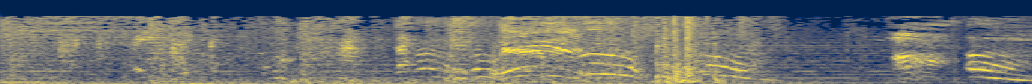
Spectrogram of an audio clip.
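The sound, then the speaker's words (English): Heavy, repeated banging on a gate by people who look like Hebrews: a string of loud booming thuds, with agitated voices rising and falling through the knocking. “They were banging on the gate.”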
